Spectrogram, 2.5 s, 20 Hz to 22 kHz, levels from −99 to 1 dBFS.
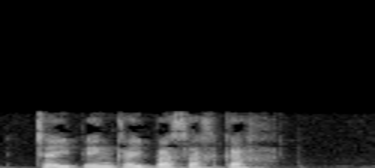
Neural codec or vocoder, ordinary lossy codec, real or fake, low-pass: none; MP3, 64 kbps; real; 7.2 kHz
